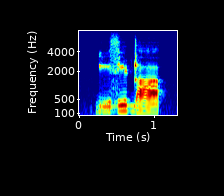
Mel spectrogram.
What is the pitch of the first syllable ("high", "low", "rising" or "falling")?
low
